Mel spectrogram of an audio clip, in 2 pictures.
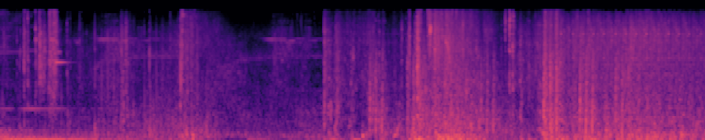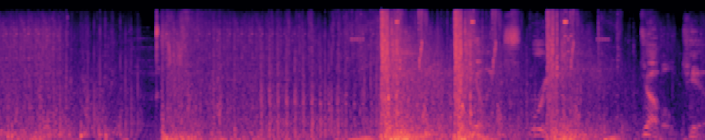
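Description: Gunfire and explosions during a Halo multiplayer Big Team Battle match, bursts of shots and heavy booms coming in waves, with an announcer voice and player talk over the action.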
